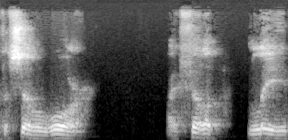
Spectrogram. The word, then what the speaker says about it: Leigh: Civil War, by Philip Lee. My last name is spelled L-E-I-G-H.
